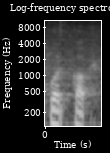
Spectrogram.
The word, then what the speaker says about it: Kurt Koch: koch en español yo creo que es la pronunciación correcta es el cardenal kurt koch pasamos a la siguiente ahora veamos un poco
